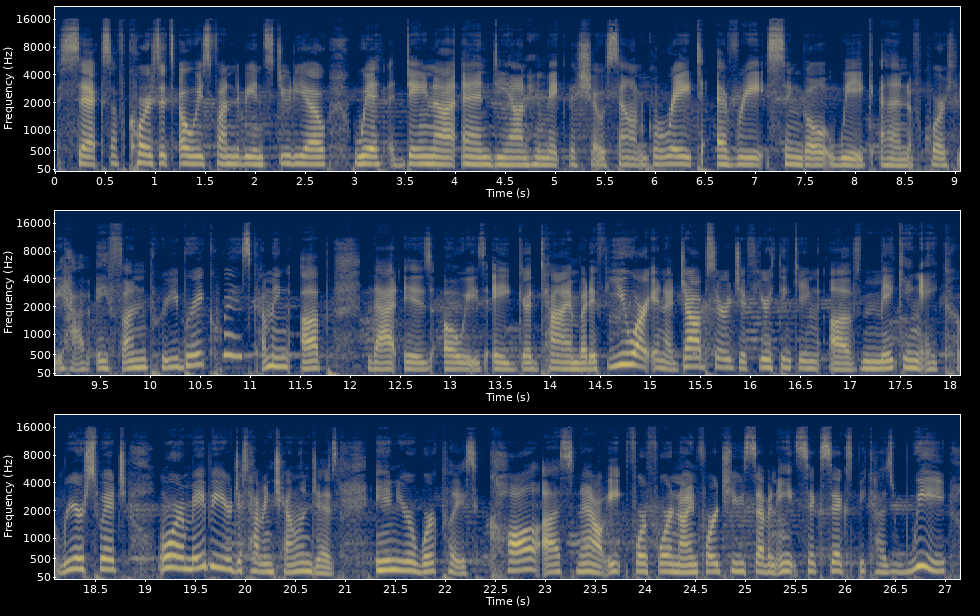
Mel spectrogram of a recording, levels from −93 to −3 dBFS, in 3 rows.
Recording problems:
echo of what is said; faint; throughout; 570 ms later, 25 dB below the speech

